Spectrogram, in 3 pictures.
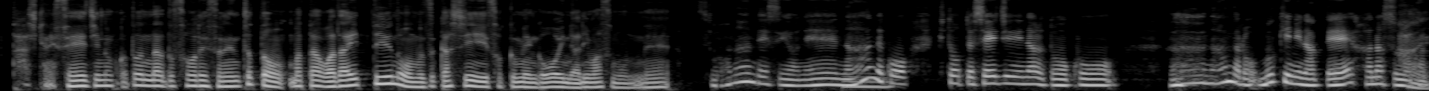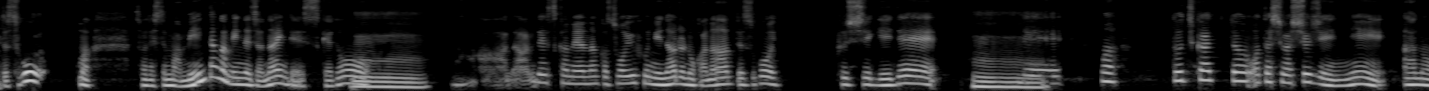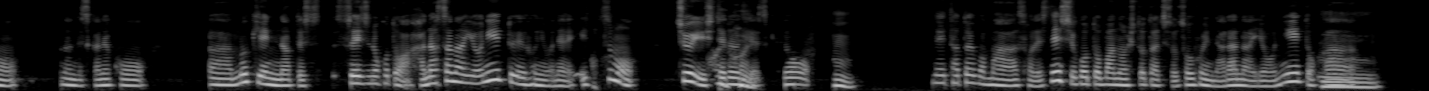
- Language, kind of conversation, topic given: Japanese, advice, 意見が食い違うとき、どうすれば平和的に解決できますか？
- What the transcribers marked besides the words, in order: tapping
